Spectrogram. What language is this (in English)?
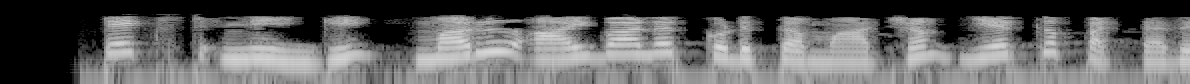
Tamil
